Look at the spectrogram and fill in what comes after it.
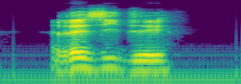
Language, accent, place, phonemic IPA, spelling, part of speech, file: French, France, Lyon, /ʁe.zi.de/, résider, verb, LL-Q150 (fra)-résider.wav
- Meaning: 1. to reside, live 2. to lie, to be found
